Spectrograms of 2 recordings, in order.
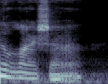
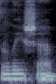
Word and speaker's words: Elisha: forgive me okay so he came to Elijah and it's pronounced Elisha but he came to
